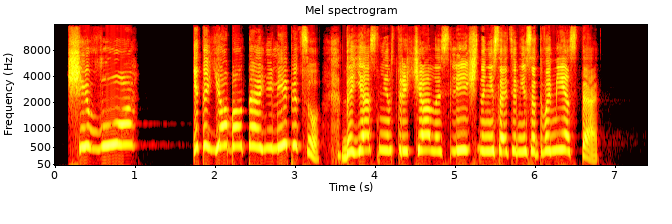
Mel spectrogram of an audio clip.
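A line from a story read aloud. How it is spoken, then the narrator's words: Young girl shouting. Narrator (Russian): крикнула самая маленькая красотка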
